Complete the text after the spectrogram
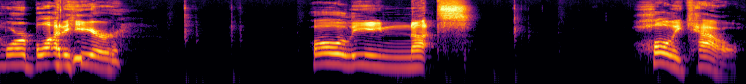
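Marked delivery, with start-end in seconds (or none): none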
